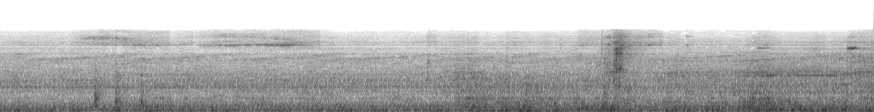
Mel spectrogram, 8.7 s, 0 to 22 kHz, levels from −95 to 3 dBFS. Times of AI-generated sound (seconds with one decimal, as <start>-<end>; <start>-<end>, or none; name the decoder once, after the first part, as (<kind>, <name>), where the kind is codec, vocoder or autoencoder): 0.0-6.7 (codec, DAC); 7.7-8.7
